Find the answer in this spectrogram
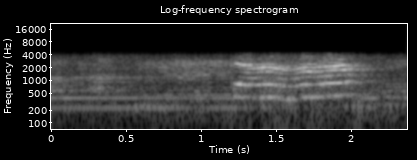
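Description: A toddler's loud, high-pitched squeal, held for under a second near the end, its pitch wavering.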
